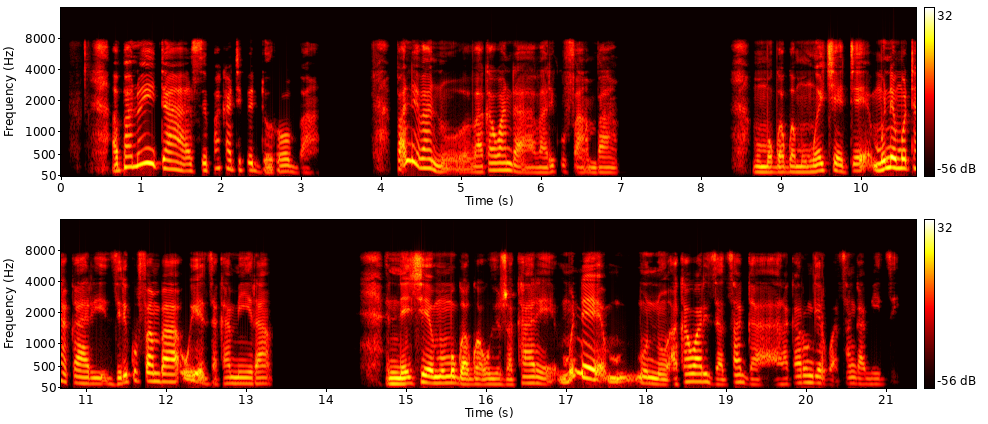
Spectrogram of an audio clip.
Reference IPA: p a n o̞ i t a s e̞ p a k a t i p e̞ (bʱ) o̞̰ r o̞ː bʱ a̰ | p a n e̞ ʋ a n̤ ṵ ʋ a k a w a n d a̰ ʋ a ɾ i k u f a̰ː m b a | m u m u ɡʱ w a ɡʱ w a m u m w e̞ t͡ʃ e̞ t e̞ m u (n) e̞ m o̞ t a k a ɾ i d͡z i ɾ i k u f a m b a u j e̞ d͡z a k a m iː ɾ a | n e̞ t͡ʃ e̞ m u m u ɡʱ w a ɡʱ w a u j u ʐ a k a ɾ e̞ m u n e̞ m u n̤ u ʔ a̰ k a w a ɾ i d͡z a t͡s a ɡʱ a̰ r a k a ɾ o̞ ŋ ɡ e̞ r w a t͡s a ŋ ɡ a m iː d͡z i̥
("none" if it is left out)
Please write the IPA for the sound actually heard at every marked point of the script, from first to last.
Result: dʱ, n

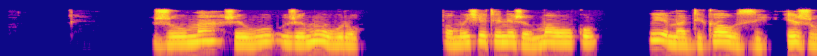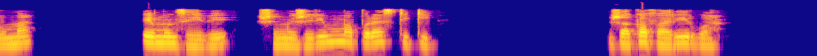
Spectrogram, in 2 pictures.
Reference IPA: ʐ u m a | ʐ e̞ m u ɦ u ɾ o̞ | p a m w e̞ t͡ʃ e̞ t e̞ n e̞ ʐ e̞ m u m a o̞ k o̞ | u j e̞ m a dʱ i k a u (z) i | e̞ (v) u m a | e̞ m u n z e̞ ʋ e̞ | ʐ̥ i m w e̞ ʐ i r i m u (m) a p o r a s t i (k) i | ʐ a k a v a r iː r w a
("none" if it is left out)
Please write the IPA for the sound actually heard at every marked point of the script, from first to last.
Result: z, ʐ, m, k

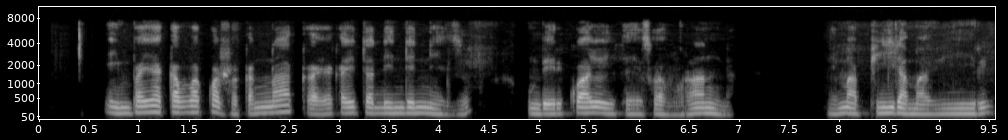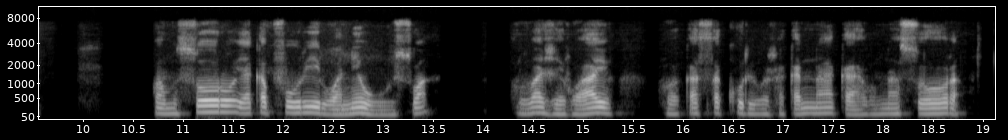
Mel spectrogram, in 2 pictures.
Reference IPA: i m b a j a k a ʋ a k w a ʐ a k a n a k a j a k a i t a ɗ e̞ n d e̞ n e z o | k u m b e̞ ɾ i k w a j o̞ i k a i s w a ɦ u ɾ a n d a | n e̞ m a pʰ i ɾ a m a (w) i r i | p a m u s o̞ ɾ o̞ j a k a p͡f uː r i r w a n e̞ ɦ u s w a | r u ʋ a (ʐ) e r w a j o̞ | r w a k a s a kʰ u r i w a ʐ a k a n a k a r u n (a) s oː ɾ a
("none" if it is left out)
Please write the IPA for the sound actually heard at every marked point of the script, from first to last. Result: ʋ, ʒ, a

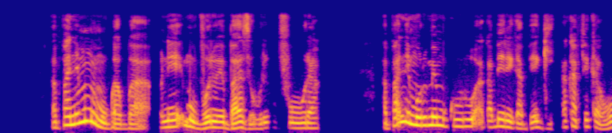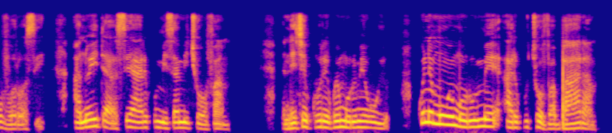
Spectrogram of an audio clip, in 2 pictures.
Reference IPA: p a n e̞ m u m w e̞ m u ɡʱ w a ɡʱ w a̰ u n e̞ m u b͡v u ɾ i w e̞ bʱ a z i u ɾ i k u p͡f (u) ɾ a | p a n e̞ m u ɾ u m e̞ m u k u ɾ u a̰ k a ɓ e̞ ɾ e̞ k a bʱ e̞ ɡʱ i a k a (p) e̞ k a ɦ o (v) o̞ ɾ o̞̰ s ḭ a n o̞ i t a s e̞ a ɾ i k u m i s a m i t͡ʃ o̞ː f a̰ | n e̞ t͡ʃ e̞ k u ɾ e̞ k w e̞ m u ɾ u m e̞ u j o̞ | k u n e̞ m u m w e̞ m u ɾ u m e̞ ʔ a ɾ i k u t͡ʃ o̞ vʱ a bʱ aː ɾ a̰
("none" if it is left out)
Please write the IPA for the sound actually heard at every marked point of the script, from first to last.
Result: uː, p͡f, v

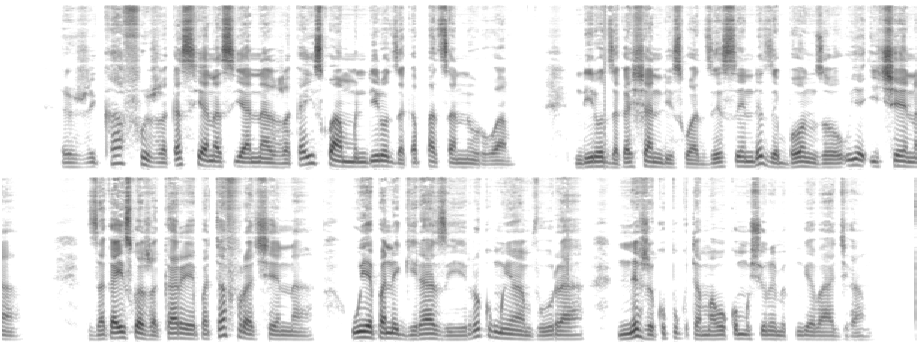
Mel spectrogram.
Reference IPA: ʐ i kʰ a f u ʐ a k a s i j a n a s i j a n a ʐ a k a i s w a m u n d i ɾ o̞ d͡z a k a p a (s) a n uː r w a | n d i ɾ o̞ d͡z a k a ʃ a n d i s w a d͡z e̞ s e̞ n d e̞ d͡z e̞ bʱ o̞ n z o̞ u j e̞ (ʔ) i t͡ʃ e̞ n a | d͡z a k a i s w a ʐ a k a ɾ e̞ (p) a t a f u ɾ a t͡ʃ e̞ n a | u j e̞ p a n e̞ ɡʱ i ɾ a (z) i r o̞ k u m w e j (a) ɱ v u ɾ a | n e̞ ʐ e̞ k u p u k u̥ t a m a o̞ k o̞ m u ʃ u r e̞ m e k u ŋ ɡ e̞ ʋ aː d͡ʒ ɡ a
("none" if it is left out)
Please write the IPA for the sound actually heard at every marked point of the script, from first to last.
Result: t͡s, ʔ, p, z, a

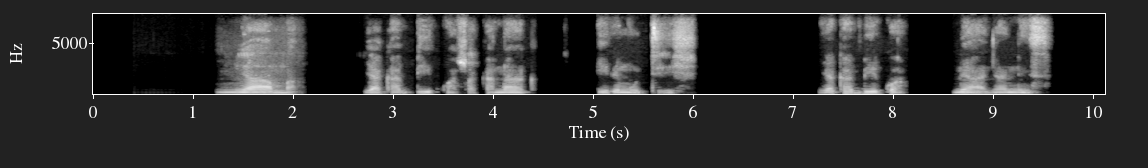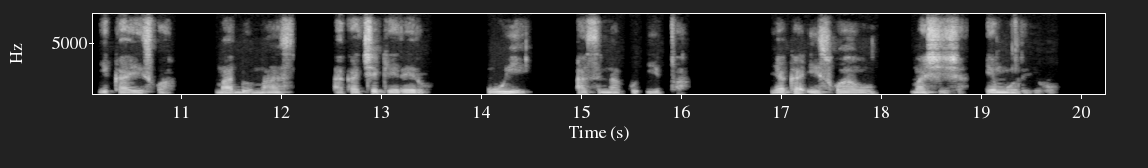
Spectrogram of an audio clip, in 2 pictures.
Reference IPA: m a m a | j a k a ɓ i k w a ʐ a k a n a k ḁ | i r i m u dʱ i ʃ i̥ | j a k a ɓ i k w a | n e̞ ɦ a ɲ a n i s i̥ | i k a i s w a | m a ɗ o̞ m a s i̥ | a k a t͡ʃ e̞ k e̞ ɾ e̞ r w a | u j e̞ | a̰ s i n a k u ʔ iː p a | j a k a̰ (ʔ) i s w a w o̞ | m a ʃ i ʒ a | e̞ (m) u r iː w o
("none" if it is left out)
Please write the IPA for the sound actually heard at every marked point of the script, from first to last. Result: ʔ, m

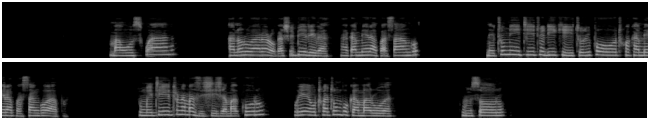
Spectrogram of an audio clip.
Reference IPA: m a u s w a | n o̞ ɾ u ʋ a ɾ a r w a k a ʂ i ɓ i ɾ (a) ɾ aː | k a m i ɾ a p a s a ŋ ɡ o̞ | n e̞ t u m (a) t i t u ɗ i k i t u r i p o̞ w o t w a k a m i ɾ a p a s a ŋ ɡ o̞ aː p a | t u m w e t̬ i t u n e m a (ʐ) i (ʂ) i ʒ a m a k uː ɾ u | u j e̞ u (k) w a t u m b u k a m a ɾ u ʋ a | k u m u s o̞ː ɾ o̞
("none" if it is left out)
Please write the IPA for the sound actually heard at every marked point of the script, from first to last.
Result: i, i, z, ʃ, t

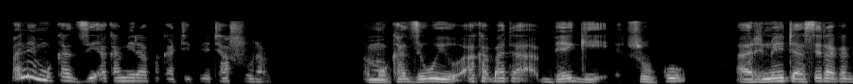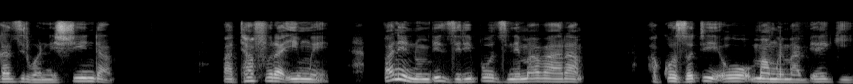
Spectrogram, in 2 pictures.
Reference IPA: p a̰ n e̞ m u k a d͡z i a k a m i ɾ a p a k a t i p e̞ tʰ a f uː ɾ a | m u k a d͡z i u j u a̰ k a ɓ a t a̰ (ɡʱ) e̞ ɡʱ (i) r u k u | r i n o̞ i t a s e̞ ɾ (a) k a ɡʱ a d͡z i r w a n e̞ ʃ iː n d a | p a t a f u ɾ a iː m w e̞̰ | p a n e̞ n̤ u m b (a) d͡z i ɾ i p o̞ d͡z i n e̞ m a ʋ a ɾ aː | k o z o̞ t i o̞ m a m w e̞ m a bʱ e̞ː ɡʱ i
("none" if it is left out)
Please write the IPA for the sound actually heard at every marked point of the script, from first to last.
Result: bʱ, i, a, i

